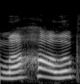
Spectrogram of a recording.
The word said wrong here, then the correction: La Jolla: Playhouse, and it is, it's what? La Jolla? – Yeah. – That should not be pronounced like that.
